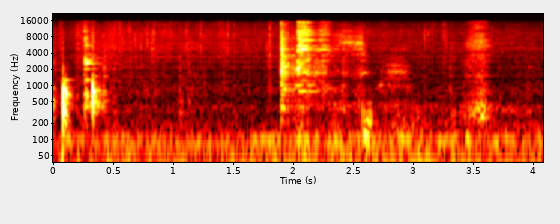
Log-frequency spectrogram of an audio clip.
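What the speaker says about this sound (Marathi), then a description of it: "आणि ढवळून घेतो." A spoon stirs bharangi, a wild monsoon vegetable, in a sizzling pan, with a few sharp scraping strokes against the metal over a low, continuous fry, close and fairly quiet.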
